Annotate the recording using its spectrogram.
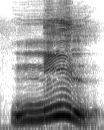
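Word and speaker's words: kneel: வார்த்தையினுடைய ஒரு சிறப்பு என்னன்னா கே வந்து உச்சரிப்பு இல்ல அது சைலெண்ட்டா இருக்கு ஓசை இல்லாம இருக்கு ஆக அதை வந்து ஓசைப்படுத்தி சொல்லக்கூடாது நீல் கேக்கு இக் சவுண்ட் சேர்த்தக்கூடாது இக்கு சவுண்ட் சொல்லாம நீள் நெல்ட் நெல்ட் இதனுடைய அர்த்தம் மண்டியிடுதல்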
